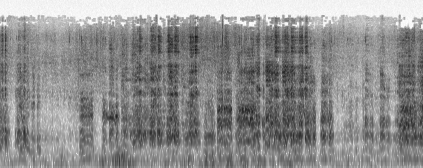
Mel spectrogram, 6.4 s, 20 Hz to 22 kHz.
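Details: Kholmogory geese kept on a farm, 10 August 2017, call in a noisy chorus. Rapid, uneven nasal honks repeat about four times a second, several birds overlapping into a dense clamour.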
